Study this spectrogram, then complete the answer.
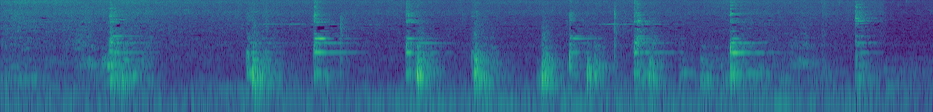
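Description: Onion frying in a pan with hing powder and bay leaf for a village-style chicken curry, a soft background sizzle broken by a regular series of sharp spoon scrapes and clinks against the pan, close and distinct, no talking.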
